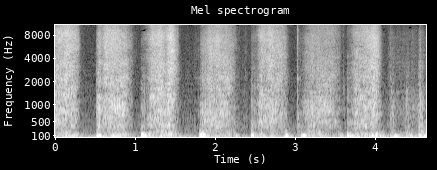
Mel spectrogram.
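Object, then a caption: Corrugated cardboard panel brushed with a paintbrush. A paintbrush is swept back and forth across a large white printed corrugated cardboard panel held by hand. Each stroke makes a dry, bright, scratchy rasp with soft low thumps underneath, and the strokes come in an uneven rhythm with short pauses between them.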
